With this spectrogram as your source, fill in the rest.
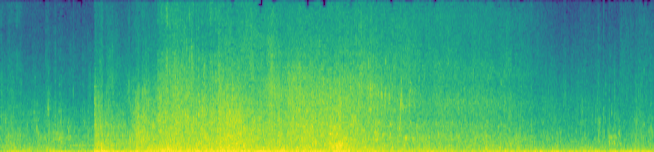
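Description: A heavy crash booms, followed by a loud rumbling.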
